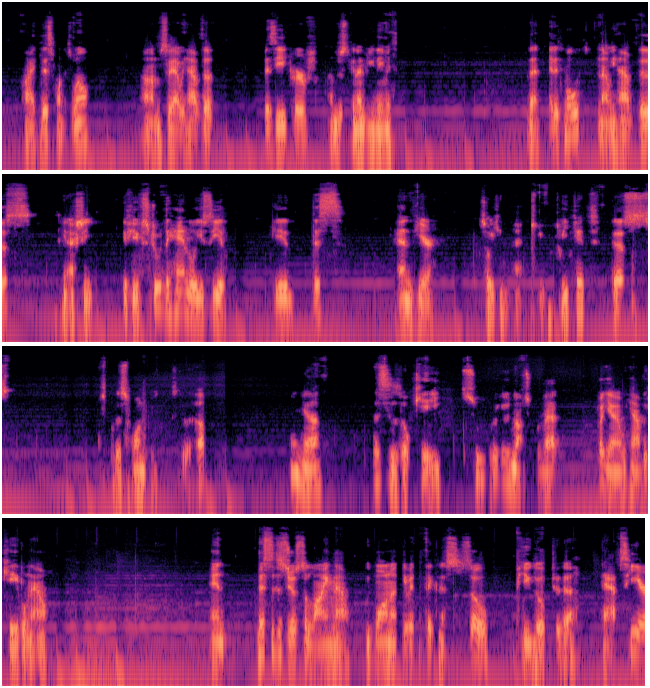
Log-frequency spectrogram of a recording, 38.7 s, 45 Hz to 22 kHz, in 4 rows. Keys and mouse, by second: 0.2 h, 0.5 click, 0.8 h, 2.3 click, 3.2 click, 4.8-6.5 drag, 7.9 Tab, 9.9 e, 12.3 g, 14.1 s, 15.0 s, 15.5 g, 15.9 r, 17.9 r, 18.3 s, 18.6 g, 19.5 r, 21.0 r, 21.3 s, 23.5 s, 23.9 g, 24.4 s, 25.6 click, 25.9-29.1 typing, 30.3 Tab.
